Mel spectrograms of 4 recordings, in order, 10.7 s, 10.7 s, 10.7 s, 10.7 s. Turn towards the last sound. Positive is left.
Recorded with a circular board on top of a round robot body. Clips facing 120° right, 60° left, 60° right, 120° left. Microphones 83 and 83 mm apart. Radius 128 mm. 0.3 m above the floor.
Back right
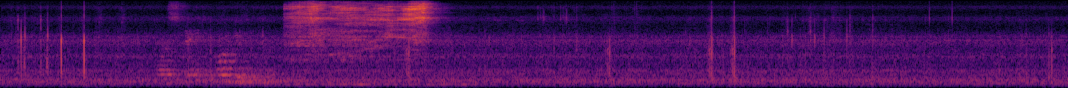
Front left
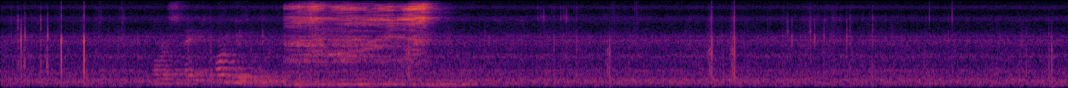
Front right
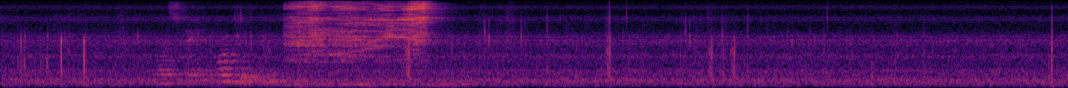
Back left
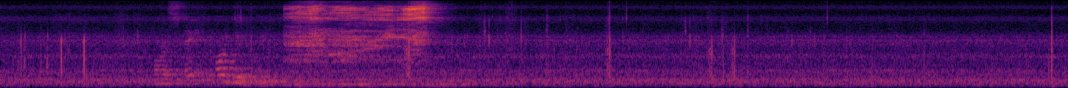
turn(degrees=45)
